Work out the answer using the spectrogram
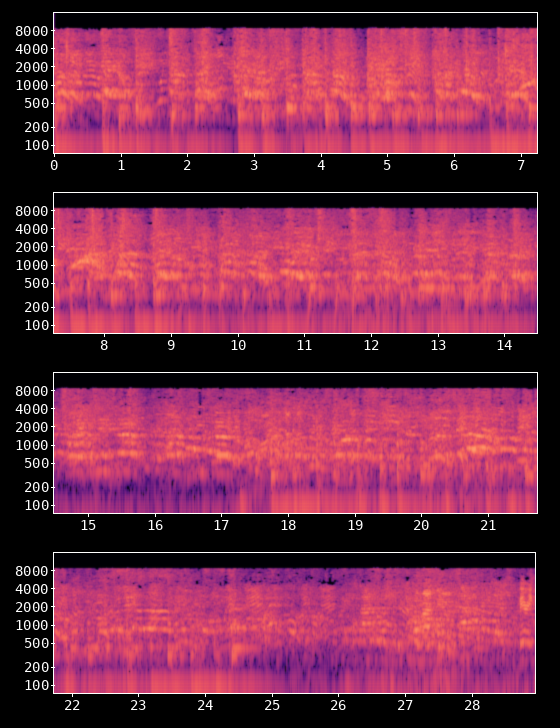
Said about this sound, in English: Screaming at her, banging the drums.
